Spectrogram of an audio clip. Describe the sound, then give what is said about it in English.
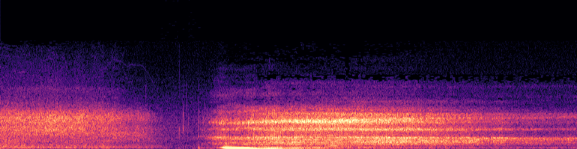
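A deep breath is drawn in through the nose with a soft, airy hiss. After a short pause it is let out through the mouth in a long exhale that begins with a low voiced sigh and slowly fades. “take in a nice deep breath through your nose. Let it out of your mouth.”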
